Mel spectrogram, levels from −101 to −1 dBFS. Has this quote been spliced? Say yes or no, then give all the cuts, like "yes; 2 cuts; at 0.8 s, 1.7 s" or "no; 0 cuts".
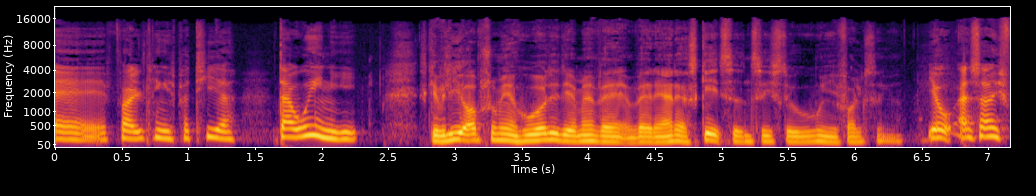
no; 0 cuts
